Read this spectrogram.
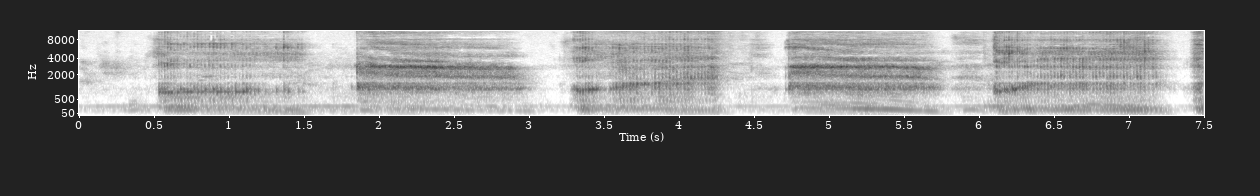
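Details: Five loud, drawn-out, voiced burp-like bursts in quick succession, each about a second, in a small room; burping.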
